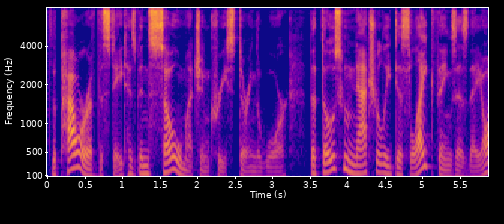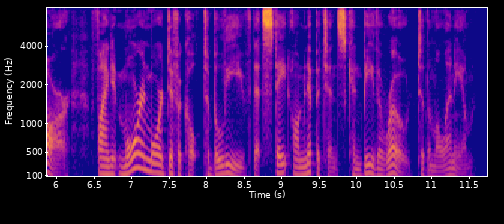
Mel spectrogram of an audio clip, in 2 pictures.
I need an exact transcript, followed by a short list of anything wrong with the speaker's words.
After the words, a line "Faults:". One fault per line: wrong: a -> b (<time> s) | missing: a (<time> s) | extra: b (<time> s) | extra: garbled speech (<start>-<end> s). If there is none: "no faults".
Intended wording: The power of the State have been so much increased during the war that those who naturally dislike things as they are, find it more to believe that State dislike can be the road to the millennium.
The power of the State has been so much increased during the war that those who naturally dislike things as they are, find it more and more difficult to believe that State omnipotence can be the road to the millennium.
Faults:
wrong: have -> has (1.0 s)
extra: and more difficult (7.1 s)
wrong: dislike -> omnipotence (9.2 s)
